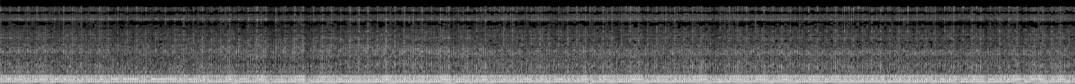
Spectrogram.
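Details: 1994 Suzuki GSXR 750 on its first start after a rebuild with a Wiseco 1mm-over piston kit and Yoshimura Stage 2 cams. Steady, even idle with a smooth low drone and no knocks or misses; a normal idle.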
